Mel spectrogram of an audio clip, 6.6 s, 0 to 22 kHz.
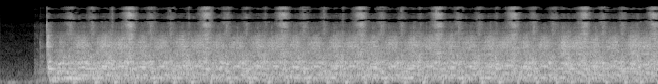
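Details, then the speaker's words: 1950s Fordson Major diesel tractor, first start in about 20 years after bleeding the fuel system, fresh diesel, charged battery and new terminal, a couple of primes, heavy smoke: catches at once and settles into a steady, even knocking clatter with no misfires. A runner. "over she's a runner okay we're happy with that she'll run all right"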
